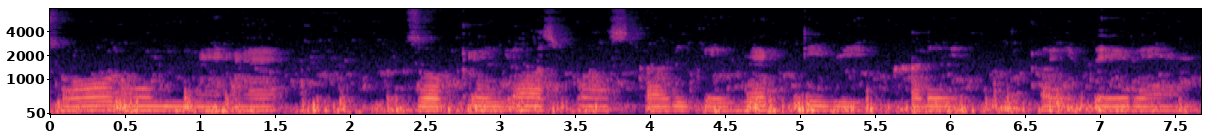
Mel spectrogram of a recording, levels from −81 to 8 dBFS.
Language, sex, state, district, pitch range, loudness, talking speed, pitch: Hindi, male, Rajasthan, Bikaner, 115-120 Hz, -20 LUFS, 135 wpm, 115 Hz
